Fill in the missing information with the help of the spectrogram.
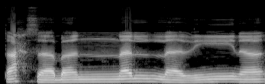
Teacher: نون مشدد پر غنہ کریں گے، آواز ناک میں چھپائیں گے۔ نون کو لام کے ساتھ ملانا ہے، لام میں سختی کریں گے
